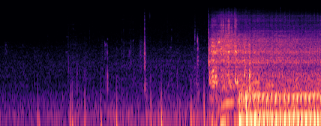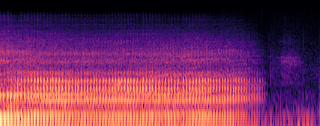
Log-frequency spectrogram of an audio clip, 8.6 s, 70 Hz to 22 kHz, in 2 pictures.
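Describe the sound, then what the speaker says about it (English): A four-wheeler ATV engine starts up abruptly and runs loud and steady at a slow, constant pace of about 4.1 miles per hour during food-plot sprayer calibration, then cuts off, with faint background sounds before and after. "our four-wheeler is traveling at the speed the speedometer says it is"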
